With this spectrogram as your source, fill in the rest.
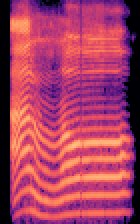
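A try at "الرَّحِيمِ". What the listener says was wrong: Arroh. Lagi Arrohimi. Arroh. Arroh. Jangan pakai bibir bawah. Arroh. Ar, ar. Yuk, roknya bagian ujung lidahnya agak dicekungkan begini. Begini, jangan, jangan begini. Jadi ujungnya tuh begini ya. Jadi ada celah di tengah. Ar, ar. Ro. Rori. Ro. Ro, ro, ro.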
